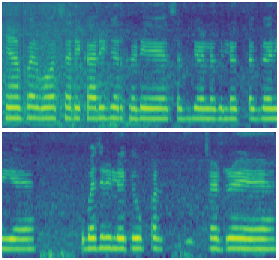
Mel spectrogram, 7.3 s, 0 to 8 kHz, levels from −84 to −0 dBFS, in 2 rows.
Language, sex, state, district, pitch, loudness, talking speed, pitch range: Hindi, female, Rajasthan, Bikaner, 240 Hz, -15 LUFS, 140 wpm, 235-250 Hz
